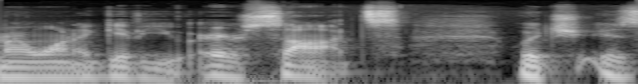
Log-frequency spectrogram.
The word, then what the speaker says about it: Ersatz: Ersatz, which is spelled E R S A T Z.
